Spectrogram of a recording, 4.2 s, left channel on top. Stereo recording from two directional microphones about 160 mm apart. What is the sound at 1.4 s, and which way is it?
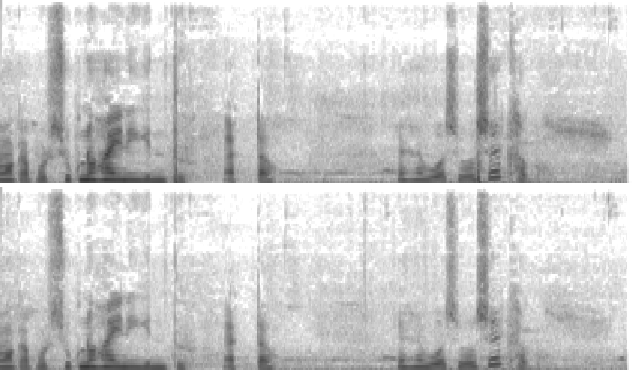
Speech, 25° right (ahead or behind).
